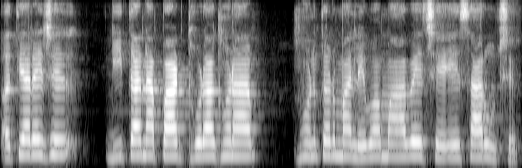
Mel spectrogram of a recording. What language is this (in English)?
Gujarati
